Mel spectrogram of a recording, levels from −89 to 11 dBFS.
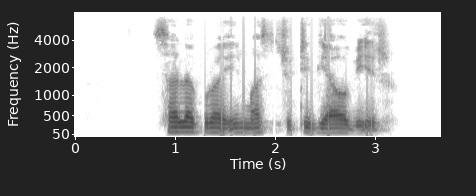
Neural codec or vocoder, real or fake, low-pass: none; real; 7.2 kHz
